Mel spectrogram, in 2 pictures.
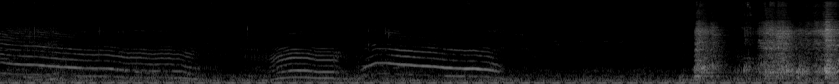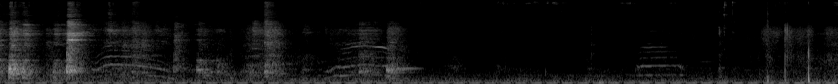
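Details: Cats and kittens meowing: three rising-then-falling meows in the first five seconds, then a burst of clattering and rustling noise mixed with several short high mews, a final brief meow near the end.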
